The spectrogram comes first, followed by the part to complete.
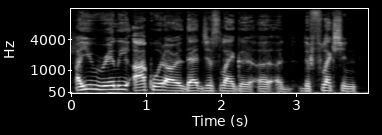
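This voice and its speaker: A man's voice: mid-range voice, lively intonation, normal speed, no echo. A man hosting a morning radio interview who asks blunt, teasing questions. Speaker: radio host.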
